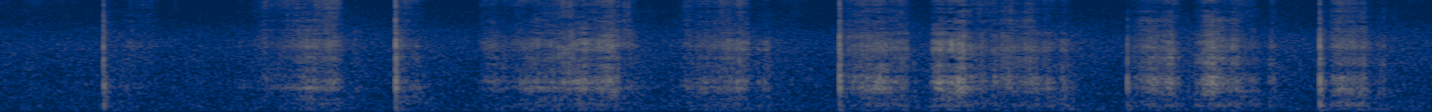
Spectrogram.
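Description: Long French-manicured nails lightly trace and scratch across the printed front of a small, hollow cardboard box of fabric plasters. Soft, dry rasping strokes swell and fade in a quiet, close recording, broken by a few sharp little nail taps.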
